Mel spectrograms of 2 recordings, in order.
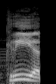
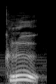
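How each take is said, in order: First: The syllable ends in an ee sound. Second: The syllable ends in a u sound. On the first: The speaker calls it wrong. "ಹೊರತು ಕ್ರೀ ಅಲ್ಲ" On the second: The speaker calls it right. "ಕಾಕಾ ಕಿ ಕಿ ಕೃ ಅಂತ ಬರಬೇಕಲ್ಲಿ"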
